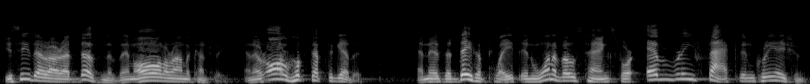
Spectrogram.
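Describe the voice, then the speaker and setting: Wry, put-upon repairman, lively pitch swings, colloquial vintage radio acting, dull close recording. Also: fairly quick, no echo. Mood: salesmanlike. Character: wisecracking, put-upon repairman of a futuristic gadget firm. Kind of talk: 1950s radio drama acting, first-person narration and dialogue.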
